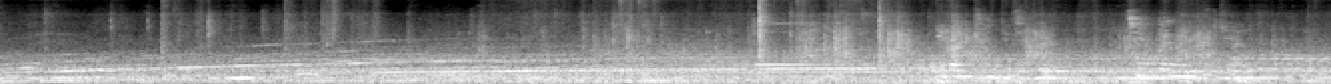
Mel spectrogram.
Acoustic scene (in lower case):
bus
